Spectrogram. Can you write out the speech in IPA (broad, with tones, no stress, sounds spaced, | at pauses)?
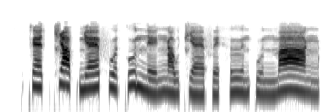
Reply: k ɛː˧˥ t̚ t͡ɕ aː˥˨ p̚ ɲ ɛː˧˥ f u˧˩ ə̯ k u˥˨ n eː˩˧ ŋ a˩˧ w t͡ɕ ɛː˩ f e˩ h ɯː˧˩ n p u˩ n m aː˥˨ ŋ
